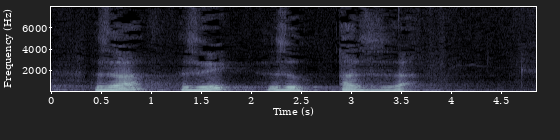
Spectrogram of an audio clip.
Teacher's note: জিহ্বার অগ্রভাগ এবং উপরের এবং নিচের সামনের দুই দাঁতের মধ্যখান দিয়ে এই হরফটি উচ্চারিত হয় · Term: জাই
